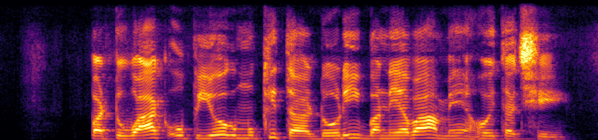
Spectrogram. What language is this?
Maithili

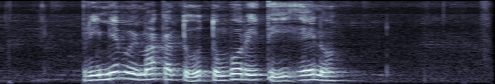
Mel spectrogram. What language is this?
Kannada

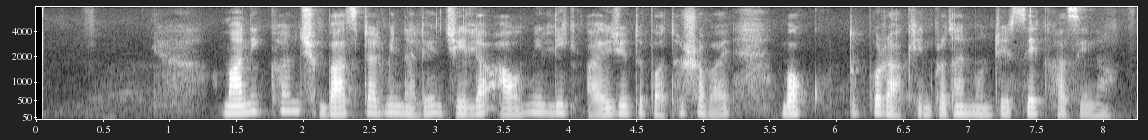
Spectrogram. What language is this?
Bangla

